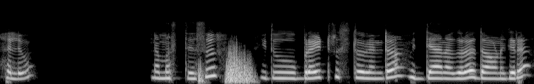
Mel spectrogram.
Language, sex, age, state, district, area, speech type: Kannada, female, 18-30, Karnataka, Davanagere, urban, spontaneous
